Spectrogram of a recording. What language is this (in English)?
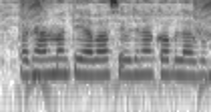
Bhojpuri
